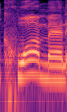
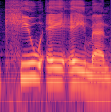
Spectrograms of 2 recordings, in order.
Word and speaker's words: Qaaman: It was supposed to be QAA Man. That's how I originally envisioned the word. It was never supposed to be pronounced like Qua or Qua Man.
